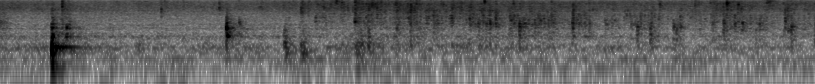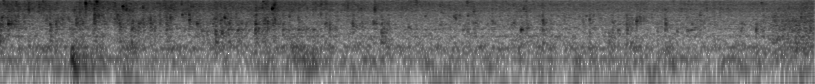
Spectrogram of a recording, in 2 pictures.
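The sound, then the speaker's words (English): Hot liquid lard, strained of cracklings, pours into a glass mason jar, opening with a sharp clink of glass, then a steady, crackling trickle that continues at a moderate level with no talking. “She then pours the lard into a glass mason jar, where it'll sit on the counter for several days, turning from a golden liquid into a white solid.”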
